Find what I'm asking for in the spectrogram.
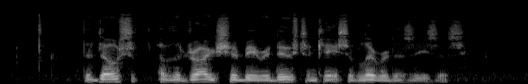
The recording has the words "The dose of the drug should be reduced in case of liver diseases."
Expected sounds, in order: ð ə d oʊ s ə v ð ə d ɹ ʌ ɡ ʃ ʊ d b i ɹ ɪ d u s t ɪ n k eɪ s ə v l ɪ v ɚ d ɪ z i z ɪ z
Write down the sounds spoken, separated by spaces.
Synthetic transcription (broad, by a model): ð ə d oʊ s ə v ð ə d ɹ ʌ ɡ ʃ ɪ d b i ɹ ɪ d u s t ɪ n k eɪ s ə v l ɪ v ɚ d ɪ z i z ɪ z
